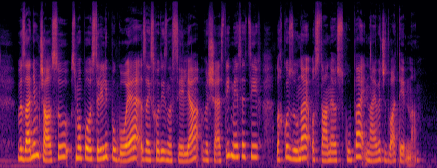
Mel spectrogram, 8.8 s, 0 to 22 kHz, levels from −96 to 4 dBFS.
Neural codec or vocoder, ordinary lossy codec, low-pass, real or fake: none; none; none; real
